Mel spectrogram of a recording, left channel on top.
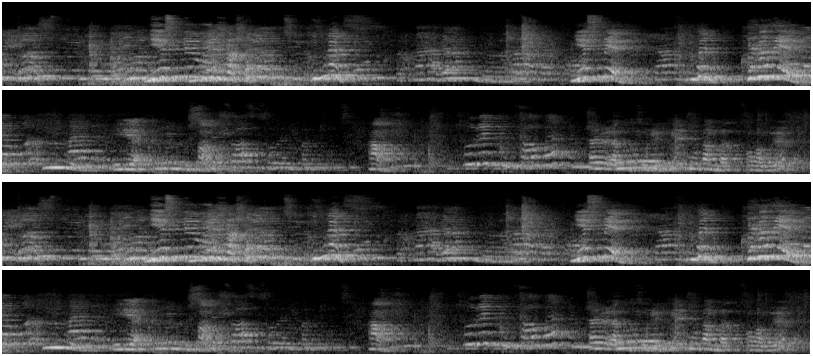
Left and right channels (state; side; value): identical; both; correlation 1.00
